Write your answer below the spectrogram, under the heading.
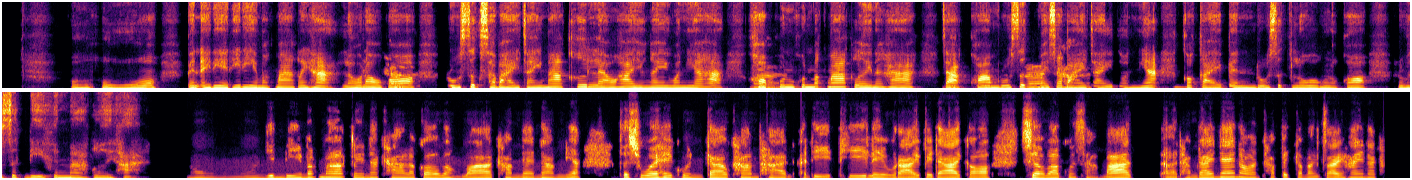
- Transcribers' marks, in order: none
- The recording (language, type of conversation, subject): Thai, advice, อยากเป็นเพื่อนกับแฟนเก่า แต่ยังทำใจไม่ได้ ควรทำอย่างไร?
